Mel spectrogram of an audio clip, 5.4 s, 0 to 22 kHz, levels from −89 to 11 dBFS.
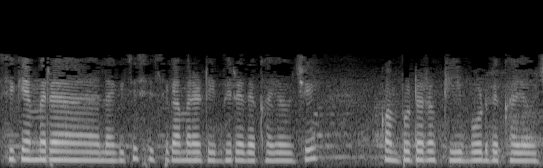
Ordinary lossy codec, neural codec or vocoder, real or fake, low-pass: MP3, 24 kbps; none; real; 7.2 kHz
